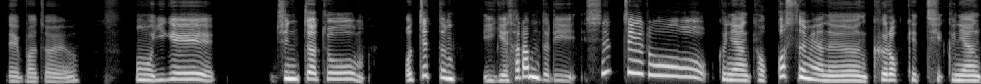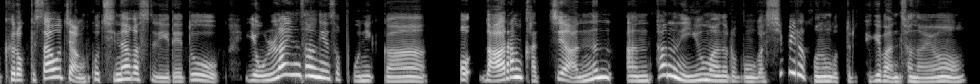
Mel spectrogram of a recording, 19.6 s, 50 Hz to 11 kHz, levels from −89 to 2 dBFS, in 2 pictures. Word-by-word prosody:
네 175 Hz, -1 st, -7 dB
맞아요. 160 Hz, +2 st, -9 dB, 0.6 s
어 215 Hz, -1 st, -1 dB
이게 235 Hz, -1 st, 0 dB, 0.6 s
진짜 255 Hz, -2 st, +4 dB
좀 245 Hz, 0 st, -2 dB, 0.4 s
어쨌든 300 Hz, -8 st, +1 dB, 0.3 s
이게 190 Hz, +3 st, -5 dB
사람들이 300 Hz, -, +2 dB
실제로 395 Hz, -, 0 dB
그냥 210 Hz, -3 st, 0 dB
겪었으면은 195 Hz, -, +1 dB
그렇게 220 Hz, 0 st, -2 dB
지 -, -, -9 dB
그냥 195 Hz, -3 st, 0 dB
그렇게 215 Hz, -2 st, -2 dB
싸우지 290 Hz, +3 st, +2 dB
않고 150 Hz, +11 st, -4 dB
지나갔을 230 Hz, -6 st, 0 dB
일에도 165 Hz, +2 st, -3 dB, 0.3 s
이게 200 Hz, -, -4 dB
온라인 345 Hz, -, +3 dB
상에서 320 Hz, -10 st, +5 dB
보니까 170 Hz, -3 st, -4 dB, 0.3 s
어 -, -, +1 dB
나랑 320 Hz, 0 st, +5 dB
같지 220 Hz, +4 st, -5 dB
않는 230 Hz, -, +3 dB
않다는 220 Hz, -, +2 dB
이유만으로 185 Hz, -2 st, 0 dB
뭔가 160 Hz, 0 st, -4 dB
시비를 470 Hz, -, -1 dB
거는 175 Hz, 0 st, +2 dB
것들이 160 Hz, 0 st, -11 dB
되게 180 Hz, +4 st, -4 dB
많잖아요. 160 Hz, -1 st, -2 dB
210 Hz, 280 characters per minute, -16 LUFS, 175-280 Hz, 0.6 s, 상에서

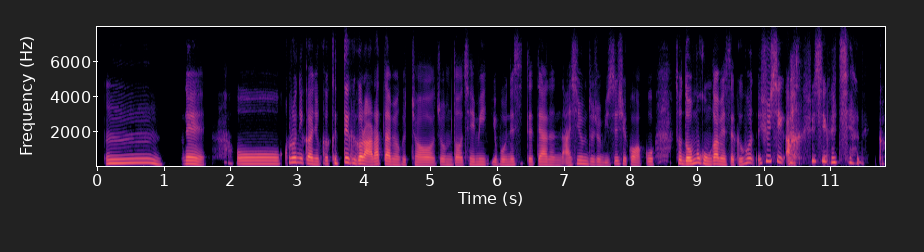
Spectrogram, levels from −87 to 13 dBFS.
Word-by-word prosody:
음. 220 Hz, -1 st, 0 dB, 0.3 s
네. 175 Hz, -6 st, +2 dB, 0.5 s
어 175 Hz, 0 st, +2 dB
그러니깐요. 240 Hz, -10 st, +3 dB
그러니까 175 Hz, +3 st, -5 dB
그때 235 Hz, +9 st, +2 dB
그걸 195 Hz, -4 st, +6 dB
알았다면 155 Hz, -1 st, +4 dB
그쵸? 140 Hz, -2 st, -2 dB
'좀 150 Hz, -1 st, -6 dB
더 135 Hz, -1 st, -1 dB
재미있게 150 Hz, 0 st, -6 dB
보냈을 150 Hz, +5 st, -6 dB
텐데.' 155 Hz, 0 st, -2 dB
하는 140 Hz, -3 st, -2 dB
아쉬움도 165 Hz, +4 st, -4 dB
좀 145 Hz, -3 st, -7 dB
있으실 165 Hz, +6 st, -6 dB
것 150 Hz, -, -2 dB
같고 155 Hz, +3 st, -3 dB, 0.3 s
저 205 Hz, -, +1 dB
너무 180 Hz, +6 st, +6 dB
공감했어요 165 Hz, -6 st, +2 dB
그 155 Hz, -, -4 dB
혼 245 Hz, +7 st, -1 dB
휴식 320 Hz, 0 st, -1 dB
아 -, -, +5 dB, 0.3 s
휴식을 320 Hz, -6 st, -1 dB
취하는 245 Hz, -4 st, -8 dB, 0.2 s
거. -, -, -13 dB
175 Hz, 335 characters per minute, -25 LUFS, 150-210 Hz, 0.5 s, 그걸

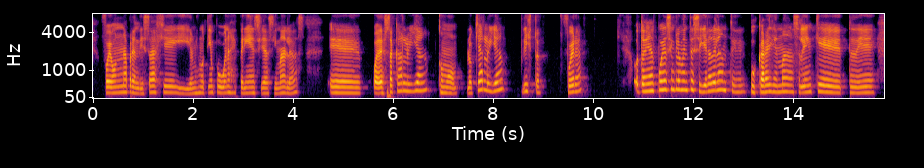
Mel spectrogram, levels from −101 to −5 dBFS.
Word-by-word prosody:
fue 205 Hz, 0 st, +3 dB
un 210 Hz, +2 st, -1 dB
aprendizaje 215 Hz, +1 st, -1 dB
y 180 Hz, -3 st, -4 dB
al 180 Hz, +1 st, -4 dB
mismo 205 Hz, +1 st, -6 dB
tiempo 215 Hz, 0 st, -4 dB
buenas 205 Hz, +1 st, -1 dB
experiencias 195 Hz, -2 st, -2 dB
y -, -, -6 dB
malas, 200 Hz, +3 st, -2 dB, 0.5 s
eh, 200 Hz, -2 st, +1 dB, 0.2 s
puedes 195 Hz, -1 st, +6 dB
sacarlo 260 Hz, +4 st, 0 dB
y 255 Hz, 0 st, -6 dB
ya, 280 Hz, +2 st, -1 dB, 0.2 s
como 190 Hz, -3 st, -4 dB
bloquearlo 295 Hz, +11 st, +1 dB
y 260 Hz, -, -2 dB
ya, 305 Hz, +5 st, 0 dB, 0.3 s
listo, 250 Hz, -4 st, -3 dB, 0.4 s
fuera. 240 Hz, +5 st, +1 dB, 1.0 s
O 295 Hz, -5 st, -2 dB
también 260 Hz, +2 st, +4 dB
puedes 310 Hz, +2 st, +4 dB
simplemente 315 Hz, -1 st, +1 dB
seguir 250 Hz, -5 st, +2 dB
adelante, 270 Hz, -5 st, -1 dB
buscar 225 Hz, 0 st, +5 dB
a 235 Hz, -, +4 dB
alguien 235 Hz, -1 st, -2 dB
más, 235 Hz, -1 st, -2 dB
alguien 220 Hz, +2 st, +2 dB
que 220 Hz, -4 st, +2 dB
te 205 Hz, -, -5 dB
dé 210 Hz, +1 st, -1 dB
220 Hz, 135 wpm, -24 LUFS, 200-255 Hz, 1.0 s, puedes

